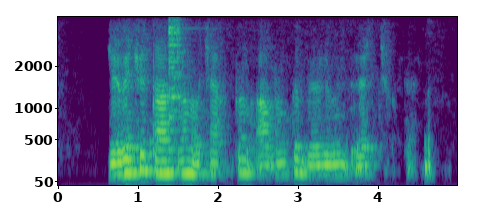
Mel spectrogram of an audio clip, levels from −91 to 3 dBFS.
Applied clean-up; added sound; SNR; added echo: none; Tools; 8 dB; none.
